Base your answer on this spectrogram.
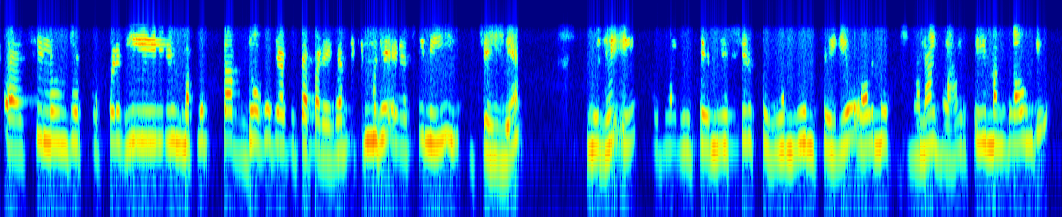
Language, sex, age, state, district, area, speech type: Hindi, female, 30-45, Bihar, Muzaffarpur, rural, conversation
